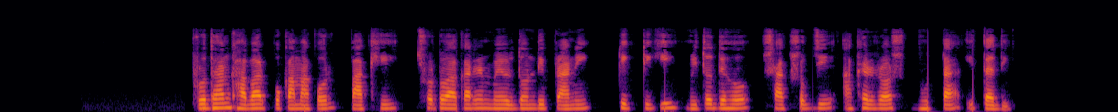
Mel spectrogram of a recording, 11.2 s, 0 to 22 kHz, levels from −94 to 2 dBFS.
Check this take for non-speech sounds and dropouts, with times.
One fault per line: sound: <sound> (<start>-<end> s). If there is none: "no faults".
no faults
